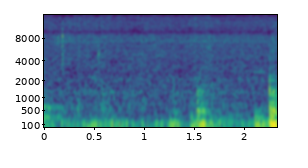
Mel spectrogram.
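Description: Whole cumin and coriander seeds sizzle in hot oil in a pan, a soft steady crackling fry close by with a few light stirring scrapes, no talk.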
